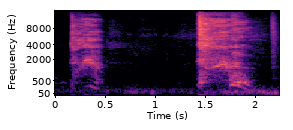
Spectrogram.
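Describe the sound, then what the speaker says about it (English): Two harsh, close coughs separated by a short pause, each a loud raspy burst. "I'm going to cough."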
